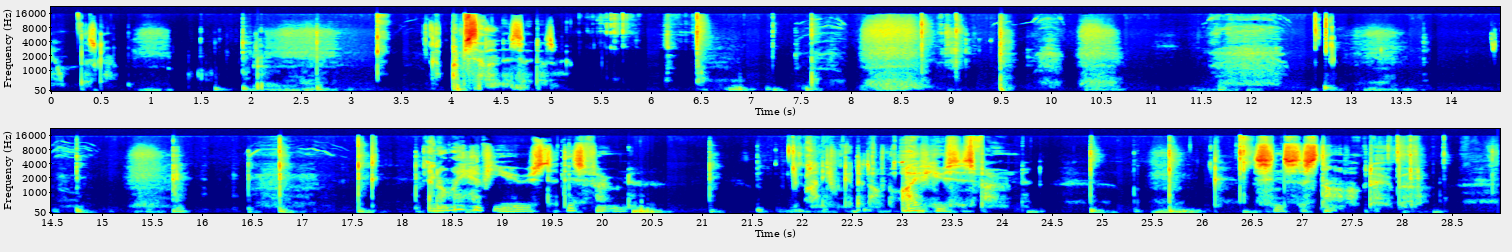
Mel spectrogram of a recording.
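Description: A man whispers softly close to a microphone.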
